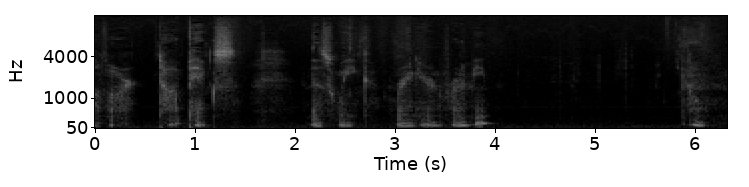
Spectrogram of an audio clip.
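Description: A man's soft-spoken, half-whispered voice in two short stretches, then a pause of about two seconds near the end.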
